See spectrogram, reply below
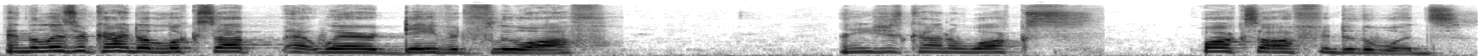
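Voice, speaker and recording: A man's voice: sits high, a little slow. A man narrating a tabletop game as game master, describing scenes in a loose, rambling way with lots of fillers.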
